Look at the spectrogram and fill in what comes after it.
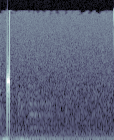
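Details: A single short, high electronic beep from a syringe pump keypad while entering a patient's weight before an operation, followed by quiet room tone.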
